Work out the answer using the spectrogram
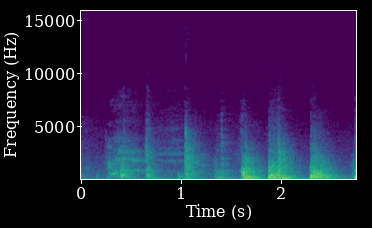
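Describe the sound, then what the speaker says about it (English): A series of about eight firm, evenly spaced knocks in a staged theatre scene, each a sharp thud with a short ring, growing somewhat louder toward the end, with no voices over them. "Knock."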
